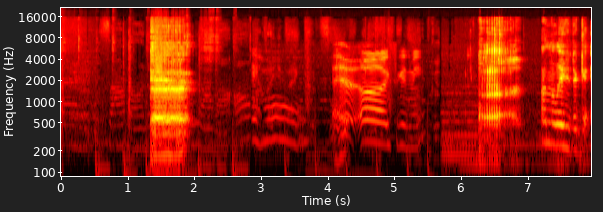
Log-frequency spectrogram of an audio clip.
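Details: Female livestreamer burping mid-conversation: a loud, long belch amid casual talk, with a second burp near the end; ordinary eructation.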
